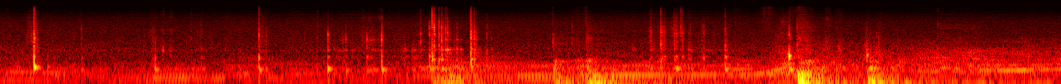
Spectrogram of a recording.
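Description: Items knocking and clicking inside a large water bottle as it is tipped and turned to fish out a small microphone: scattered sharp clicks, with handling rumble swelling to the loudest knock about eight seconds in. A low steady hum runs underneath.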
